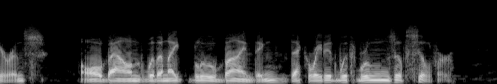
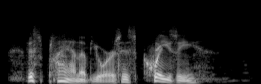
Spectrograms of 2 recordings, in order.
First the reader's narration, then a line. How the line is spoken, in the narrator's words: she told Raistlin, irritably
